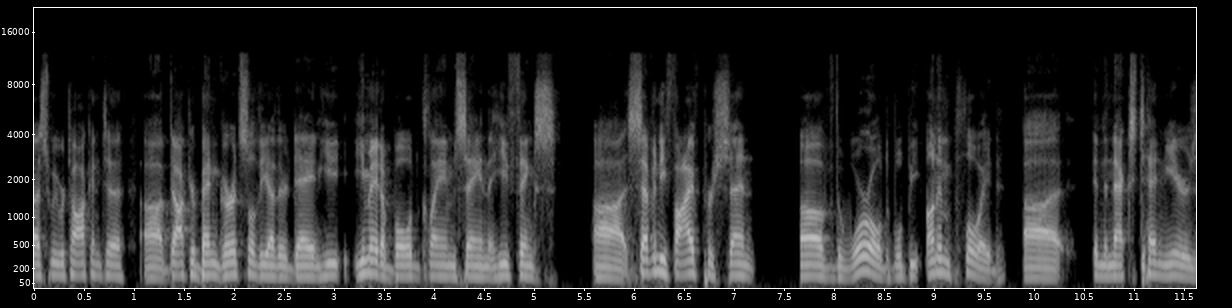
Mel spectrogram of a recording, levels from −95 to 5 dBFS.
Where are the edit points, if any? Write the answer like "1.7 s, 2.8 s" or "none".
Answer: 1.0 s

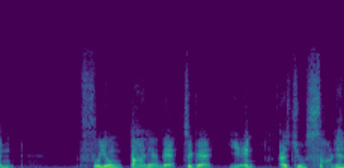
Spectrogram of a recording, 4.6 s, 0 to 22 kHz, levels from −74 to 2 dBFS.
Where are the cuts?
2.4 s, 3.4 s

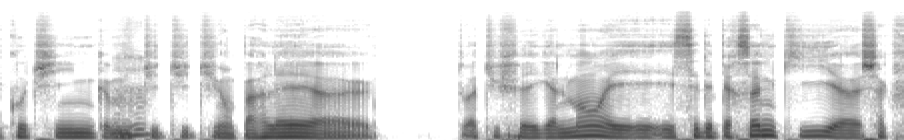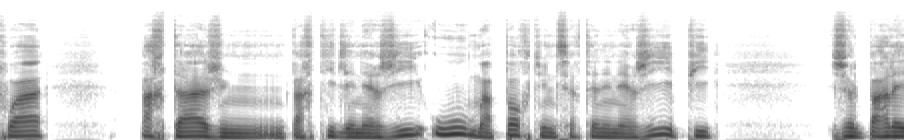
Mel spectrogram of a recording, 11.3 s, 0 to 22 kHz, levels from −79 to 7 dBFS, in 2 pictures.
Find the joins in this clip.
none

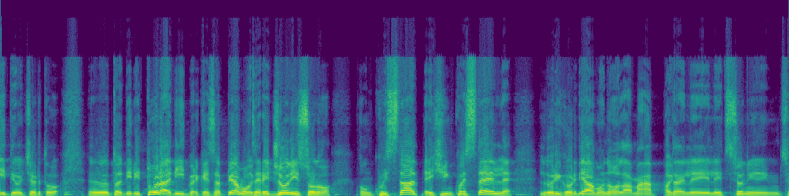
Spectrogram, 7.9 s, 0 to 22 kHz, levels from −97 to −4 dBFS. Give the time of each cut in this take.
1.1 s, 1.9 s, 2.5 s, 4.2 s, 6.7 s

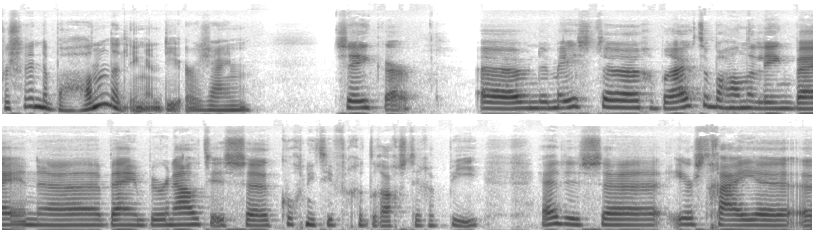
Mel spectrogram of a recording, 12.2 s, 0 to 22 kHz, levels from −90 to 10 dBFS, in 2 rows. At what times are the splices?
none

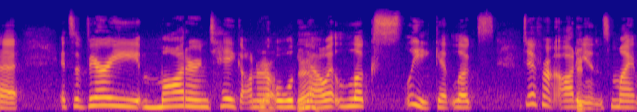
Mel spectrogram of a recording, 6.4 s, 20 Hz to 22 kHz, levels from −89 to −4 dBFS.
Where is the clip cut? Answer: 3.0 s, 5.2 s

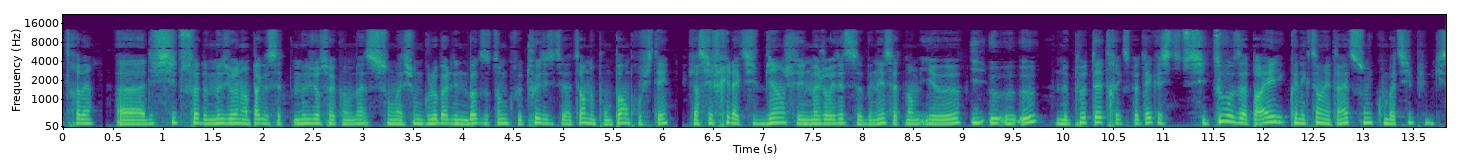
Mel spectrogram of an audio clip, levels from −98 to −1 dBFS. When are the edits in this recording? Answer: 9.0 s

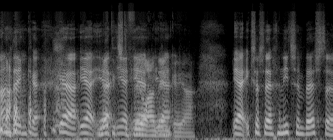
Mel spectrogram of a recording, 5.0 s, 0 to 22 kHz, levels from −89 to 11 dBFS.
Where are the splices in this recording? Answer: none

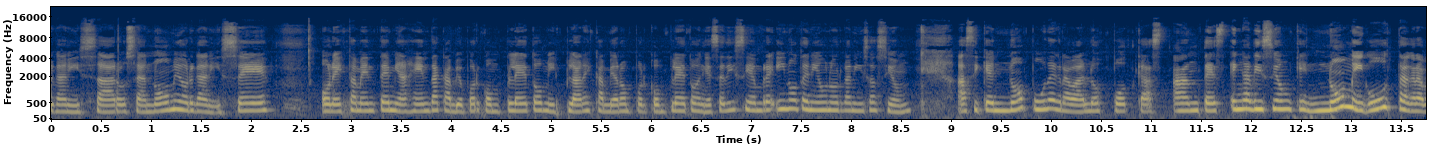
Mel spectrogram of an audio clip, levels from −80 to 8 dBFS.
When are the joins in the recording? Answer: none

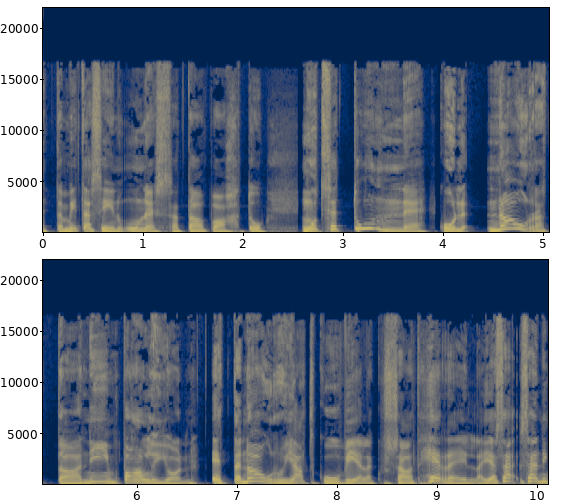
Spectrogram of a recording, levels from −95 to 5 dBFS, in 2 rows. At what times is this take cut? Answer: 2.5 s, 3.9 s, 6.7 s

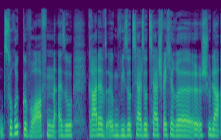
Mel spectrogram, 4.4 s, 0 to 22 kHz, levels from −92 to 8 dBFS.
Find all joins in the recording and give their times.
2.1 s, 2.8 s

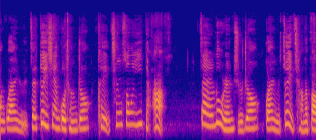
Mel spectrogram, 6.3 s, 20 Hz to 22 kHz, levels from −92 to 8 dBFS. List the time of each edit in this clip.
1.8 s, 3.5 s, 5.3 s

